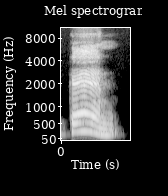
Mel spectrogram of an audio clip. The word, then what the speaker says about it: can: जैसे CAP, कैप, CAP, कैप, CAN, कैन, FAN, फैन, ठीक है ना।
